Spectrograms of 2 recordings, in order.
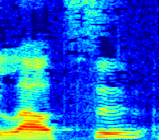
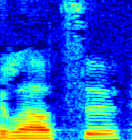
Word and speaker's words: Lao Tzu: Anyway, Lao Tzu. I know I'm saying that correctly. Lao Tzu.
